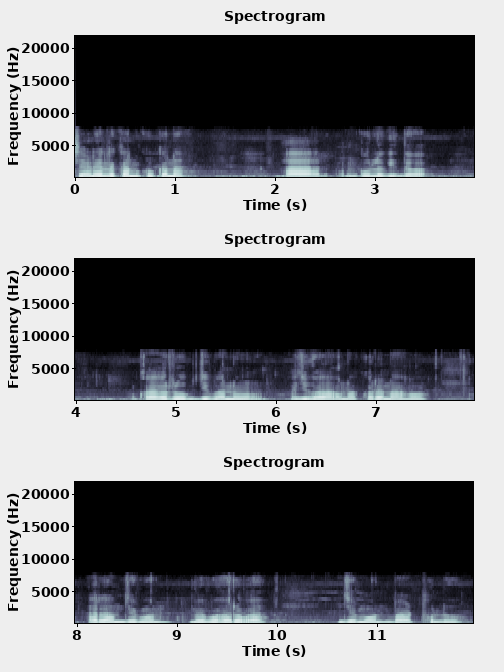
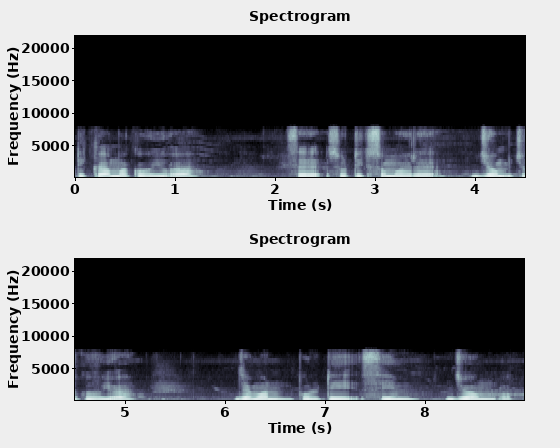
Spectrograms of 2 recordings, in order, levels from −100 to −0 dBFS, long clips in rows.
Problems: constant background noise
